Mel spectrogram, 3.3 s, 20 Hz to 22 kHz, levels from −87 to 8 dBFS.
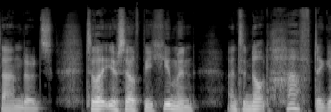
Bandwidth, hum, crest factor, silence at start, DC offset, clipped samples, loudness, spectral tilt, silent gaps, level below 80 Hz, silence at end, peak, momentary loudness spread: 16 kHz; none; 16 dB; 0 s; under 0.1%; under 0.1%; -20 LUFS; -6 dB/octave; none; -50 dBFS; 0 s; -2 dBFS; 14 LU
